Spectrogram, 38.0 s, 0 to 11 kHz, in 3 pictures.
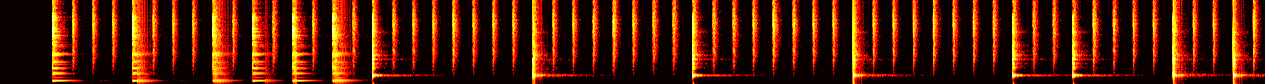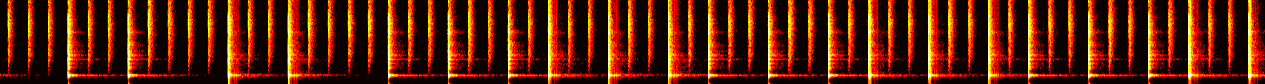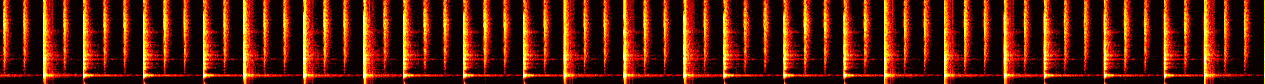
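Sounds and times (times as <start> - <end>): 
fast tresillo rhythm: 0.5 - 37.9.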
